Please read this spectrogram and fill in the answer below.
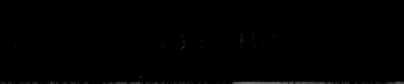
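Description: Faint, scratchy strokes of a round watercolour brush laying plain water onto 140 lb hot-press watercolour paper, with a low rumble starting a little past two seconds in.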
